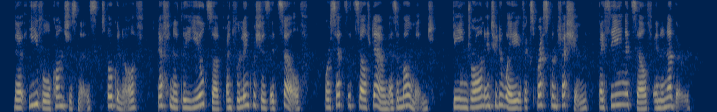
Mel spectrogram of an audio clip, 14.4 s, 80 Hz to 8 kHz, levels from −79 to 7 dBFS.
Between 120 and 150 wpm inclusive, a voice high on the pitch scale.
Yes: average, 140 wpm; high, 215 Hz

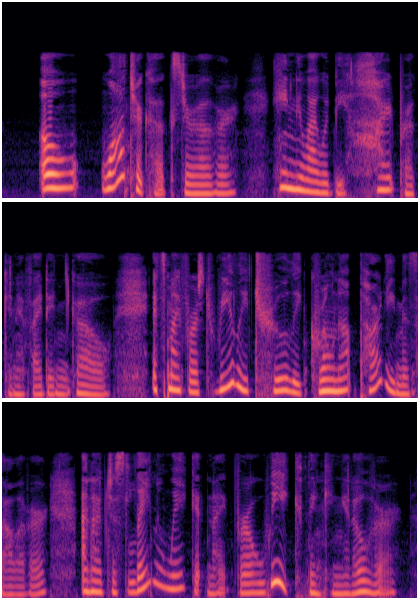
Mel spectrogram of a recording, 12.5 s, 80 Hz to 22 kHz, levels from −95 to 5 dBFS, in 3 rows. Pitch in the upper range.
Yes: high, 205 Hz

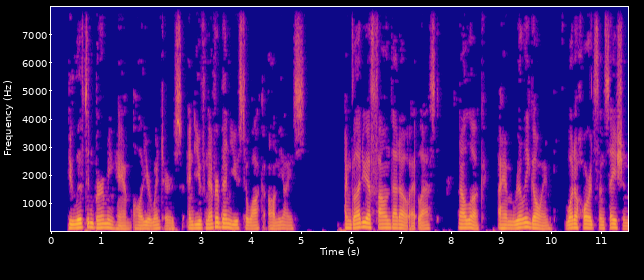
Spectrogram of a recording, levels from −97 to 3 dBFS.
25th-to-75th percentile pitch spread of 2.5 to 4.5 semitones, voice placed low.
Yes: average, 3.1 semitones; low, 125 Hz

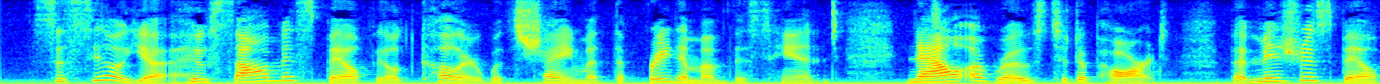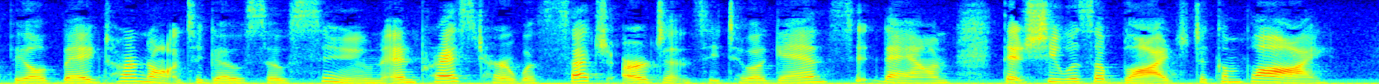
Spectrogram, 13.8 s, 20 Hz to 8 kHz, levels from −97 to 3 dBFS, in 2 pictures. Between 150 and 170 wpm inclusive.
No: average, 190 wpm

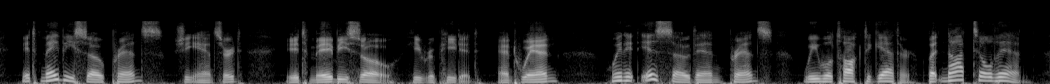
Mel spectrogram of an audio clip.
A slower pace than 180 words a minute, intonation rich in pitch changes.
Yes: average, 170 wpm; wide, 6.1 semitones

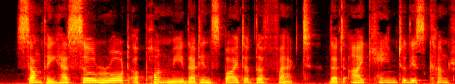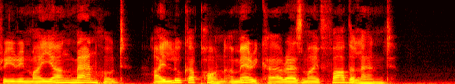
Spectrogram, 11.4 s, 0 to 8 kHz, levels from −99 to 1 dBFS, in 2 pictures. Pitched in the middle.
Yes: medium, 155 Hz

